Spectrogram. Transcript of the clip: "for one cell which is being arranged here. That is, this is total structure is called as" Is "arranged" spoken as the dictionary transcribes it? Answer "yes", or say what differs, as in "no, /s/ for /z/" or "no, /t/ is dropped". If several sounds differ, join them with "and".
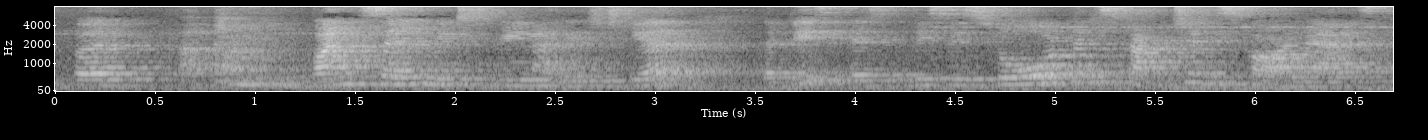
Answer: no, /n/ is dropped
